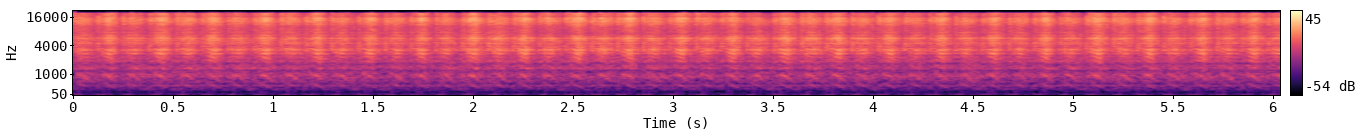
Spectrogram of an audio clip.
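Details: Classic Mini Clubman campervan, sat unused for years, first start attempt right after adding fuel: starter churns steadily about four beats per second without catching; cranks but won't fire, fuel not yet pumped up suspected, spark and leads to be checked.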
